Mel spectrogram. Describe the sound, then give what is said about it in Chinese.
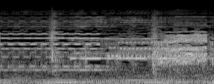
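A telephone rings with an incoming call in a drama scene. The ring is a steady, bright electronic tone that repeats in short pulses and runs the whole time, with no voices. “原来是维多利亚给马文打来了电话。”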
